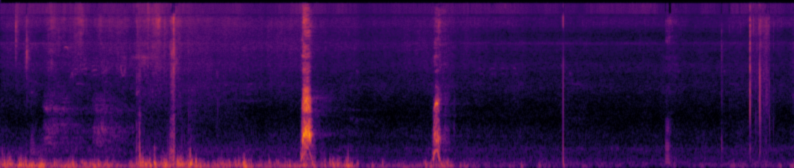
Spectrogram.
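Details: Dog barking at a car: a loud rumbling noise fades out as two single sharp barks sound about two seconds apart, followed by quieter clicks and taps.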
